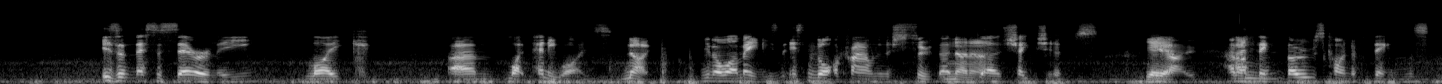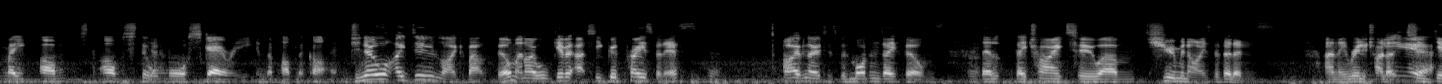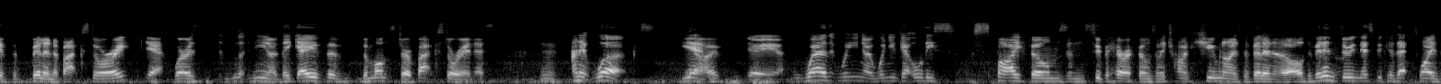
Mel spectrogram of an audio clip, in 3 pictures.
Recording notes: random conversations while driving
